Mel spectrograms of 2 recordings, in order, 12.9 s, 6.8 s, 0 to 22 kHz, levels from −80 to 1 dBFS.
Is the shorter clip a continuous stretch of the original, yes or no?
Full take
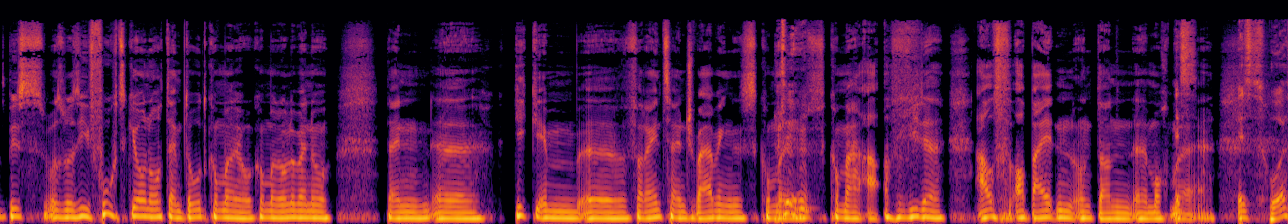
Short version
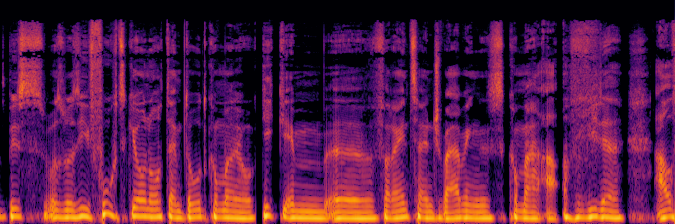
no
